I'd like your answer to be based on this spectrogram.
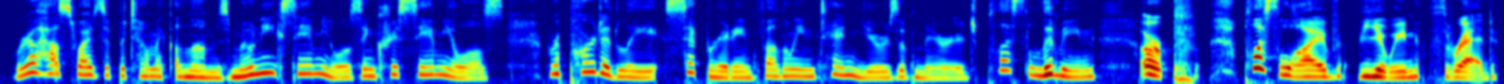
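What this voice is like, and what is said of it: Mock news anchor voice. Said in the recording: “Did you like my news voice? ... is that how I would sound if I was a news anchor? ... it could have been like sex operator-like too”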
